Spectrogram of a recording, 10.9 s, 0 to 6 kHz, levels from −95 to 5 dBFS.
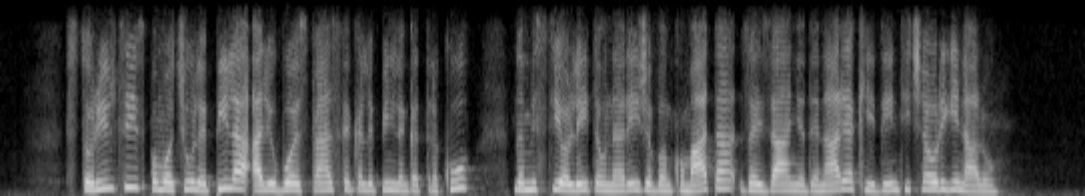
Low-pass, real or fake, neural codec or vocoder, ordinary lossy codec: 5.4 kHz; fake; codec, 24 kHz, 1.2 kbps, DualCodec; Opus, 16 kbps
